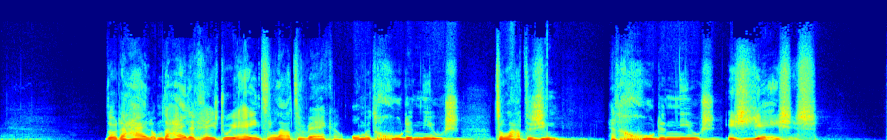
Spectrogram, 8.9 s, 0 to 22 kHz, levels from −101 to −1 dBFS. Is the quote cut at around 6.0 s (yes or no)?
yes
